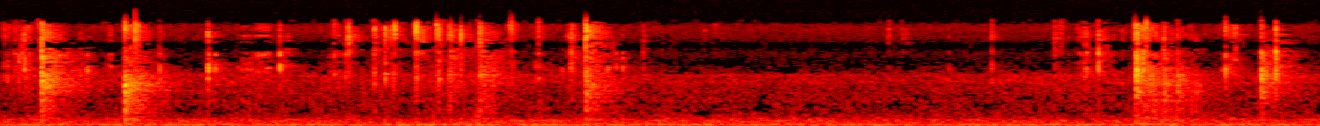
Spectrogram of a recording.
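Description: A metal utility blade shaves thin slices off a solid, hand-sized red rectangular bar of soap over a white table. Quiet, crisp scraping and cutting strokes come in a steady, uneven series over a constant low hum.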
